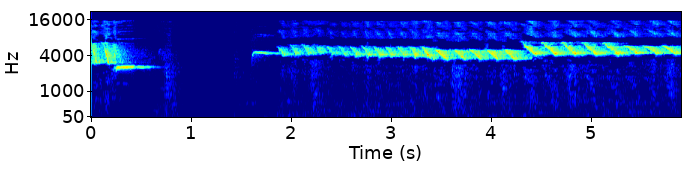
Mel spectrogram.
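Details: Male canary singing to attract females for mating; brief high notes, a short silence, then a long fast high trill that steps upward in pitch.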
